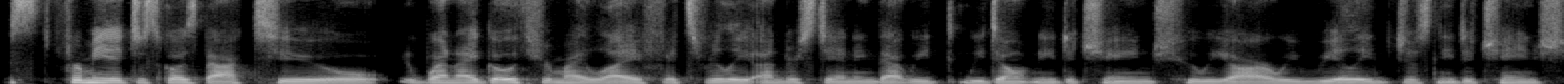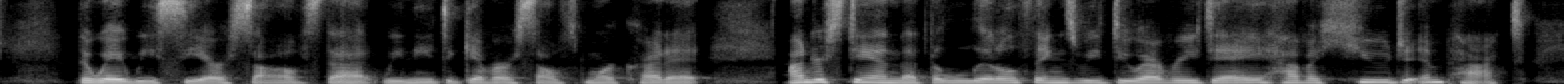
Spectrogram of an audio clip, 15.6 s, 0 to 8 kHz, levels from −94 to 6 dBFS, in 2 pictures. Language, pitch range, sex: English, 165-225 Hz, female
